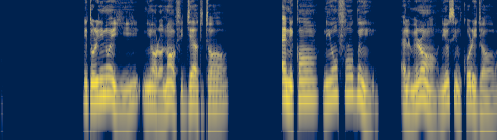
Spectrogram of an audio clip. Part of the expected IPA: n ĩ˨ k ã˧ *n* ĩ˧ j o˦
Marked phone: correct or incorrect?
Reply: correct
